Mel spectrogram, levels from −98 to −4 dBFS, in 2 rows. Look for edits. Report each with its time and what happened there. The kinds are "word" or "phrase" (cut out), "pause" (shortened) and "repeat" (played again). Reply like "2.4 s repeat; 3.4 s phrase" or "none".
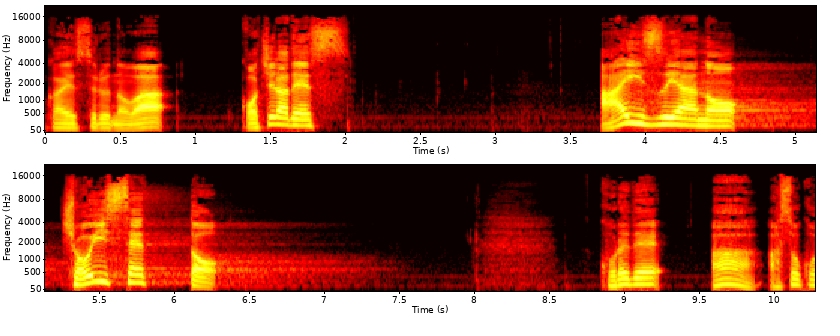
none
